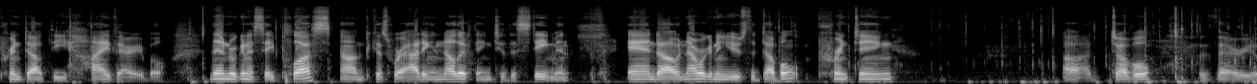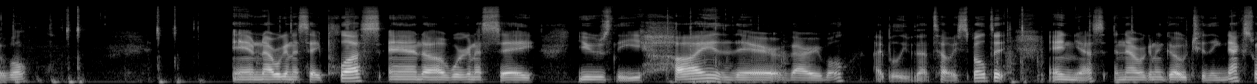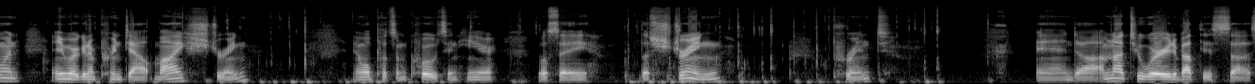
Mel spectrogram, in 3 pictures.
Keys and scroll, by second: 0.7-1.4 typing, 2.9 typing, 4.8 typing, 7.5-13.0 typing, 19.0-20.6 typing, 23.4 typing, 24.9-28.8 typing, 30.2-34.8 typing.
